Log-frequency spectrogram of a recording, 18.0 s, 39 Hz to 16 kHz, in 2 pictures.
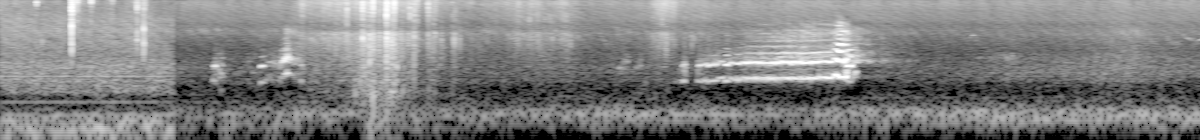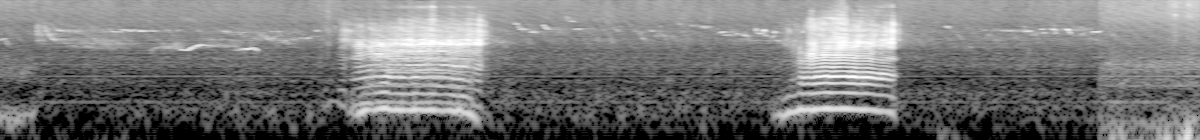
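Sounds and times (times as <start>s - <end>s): faint bird chirps: 9.3s - 11.6s
farm animal bleating: 11.3s - 12.8s, 14.8s - 15.8s.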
